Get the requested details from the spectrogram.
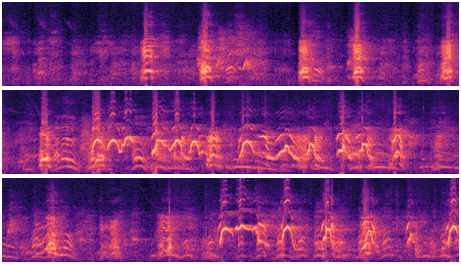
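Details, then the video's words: German Shepherd during protection training, a long run of loud, ragged barks mixed with high whines and yelps, bursts growing denser midway and again near the end, with brief quieter gaps. "pastor Alemão"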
